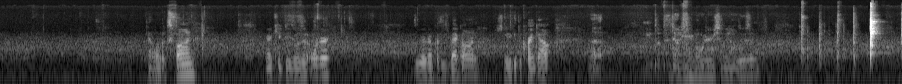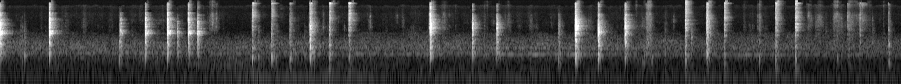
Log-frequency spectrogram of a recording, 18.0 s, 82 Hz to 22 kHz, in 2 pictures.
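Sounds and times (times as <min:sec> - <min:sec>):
metal parts clinking and knocking: 0:10.2 - 0:12.7, 0:13.3 - 0:18.0.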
